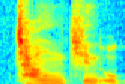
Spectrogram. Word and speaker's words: 장진욱: 제 이름이 장진욱인데 영어로 해도 장진욱 거의 그대로 발음이 돼요. 중국어로 하면 짱젠시라는 발음입니다.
